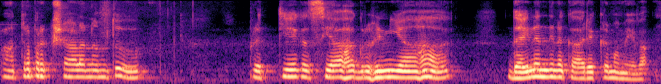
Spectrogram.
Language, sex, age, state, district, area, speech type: Sanskrit, female, 30-45, Andhra Pradesh, Krishna, urban, spontaneous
